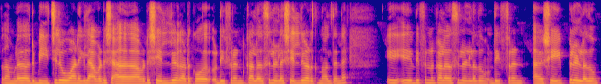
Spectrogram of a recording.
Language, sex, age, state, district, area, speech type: Malayalam, female, 18-30, Kerala, Wayanad, rural, spontaneous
